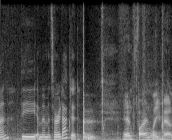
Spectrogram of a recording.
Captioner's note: gavel bang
